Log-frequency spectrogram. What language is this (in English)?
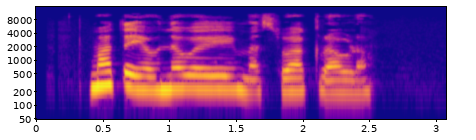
Pashto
